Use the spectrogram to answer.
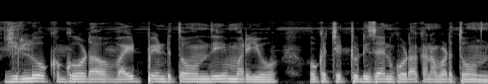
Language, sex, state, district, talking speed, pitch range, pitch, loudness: Telugu, male, Telangana, Mahabubabad, 170 wpm, 120-130 Hz, 125 Hz, -17 LUFS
